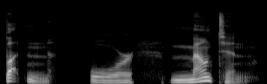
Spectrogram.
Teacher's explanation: They close the vocal folds in the throat for a moment, stopping the air, and then release it.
